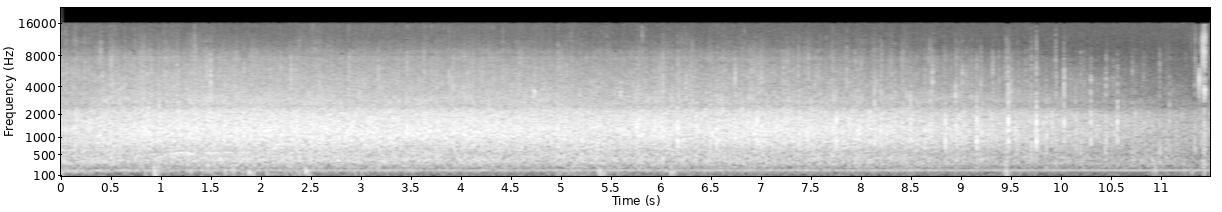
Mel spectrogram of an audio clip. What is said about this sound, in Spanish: ¿Cuántos han recibido el bien de Dios? Pues dale un fuerte aplauso a Jesús.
